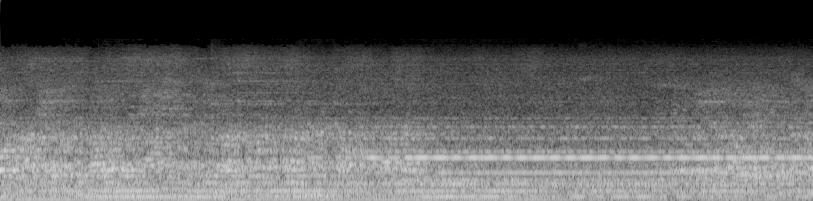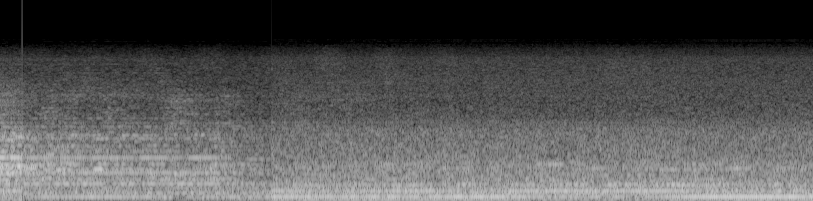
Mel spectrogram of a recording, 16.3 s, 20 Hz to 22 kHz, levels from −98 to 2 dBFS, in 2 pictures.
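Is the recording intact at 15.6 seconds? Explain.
Yes, the audio is intact at 15.6 seconds, with no dropout, click, distortion or other fault at that moment.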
